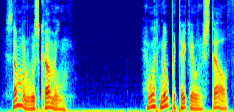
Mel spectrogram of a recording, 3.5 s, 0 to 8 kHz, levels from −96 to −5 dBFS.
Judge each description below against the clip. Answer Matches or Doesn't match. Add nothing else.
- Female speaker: Doesn't match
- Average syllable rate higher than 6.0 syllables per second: Matches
